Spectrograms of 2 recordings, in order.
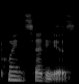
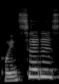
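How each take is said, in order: First: It ends in 'settia', with an 'ee' sound. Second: It ends in 'setta', with no 'ee' sound. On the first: This follows the spelling of the word. "it probably should be poinsettias" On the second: This is how people in the speaker's area say it. "In my area, we say poinsettias, even though there's an I in there"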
